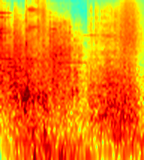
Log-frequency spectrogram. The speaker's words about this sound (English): And the catapult whips the heavy stone through the air, sending it hurtling towards the target.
